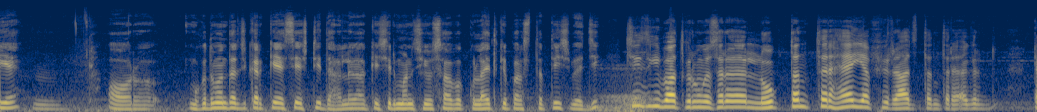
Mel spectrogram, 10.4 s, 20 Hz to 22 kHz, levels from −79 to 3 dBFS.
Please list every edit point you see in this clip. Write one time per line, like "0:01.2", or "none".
0:06.3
